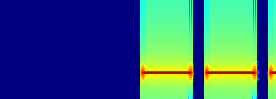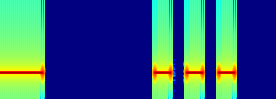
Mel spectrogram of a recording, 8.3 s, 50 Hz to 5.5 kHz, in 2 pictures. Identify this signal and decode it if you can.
Morse code, heard as a keyed tone, about 5 wpm, spaced as for 3 wpm, 750 Hz. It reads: OS
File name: arquivos / texto / texto 02 5ppm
